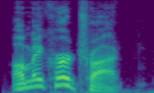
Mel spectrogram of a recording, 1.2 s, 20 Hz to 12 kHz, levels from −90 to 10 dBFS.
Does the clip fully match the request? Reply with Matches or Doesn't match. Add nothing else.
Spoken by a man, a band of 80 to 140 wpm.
Doesn't match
